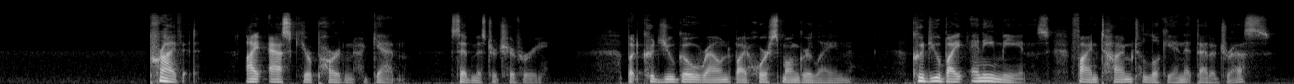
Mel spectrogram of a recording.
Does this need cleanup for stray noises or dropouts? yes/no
no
